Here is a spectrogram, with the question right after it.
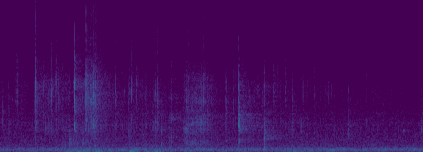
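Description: A yellow-handled box cutter blade scrapes and carves flakes from a hand-sized, pale green bar of soap with a blue rim, held in the palm. Soft, dry scratching runs throughout, broken by brief, bright, crisp ticks as the blade catches and cuts. A faint, steady low hum sits underneath the quiet scraping.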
